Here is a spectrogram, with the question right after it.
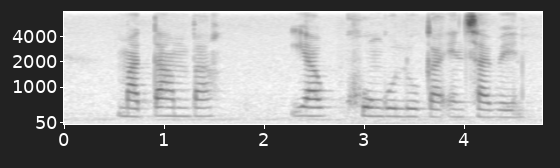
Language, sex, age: Tsonga, female, 19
